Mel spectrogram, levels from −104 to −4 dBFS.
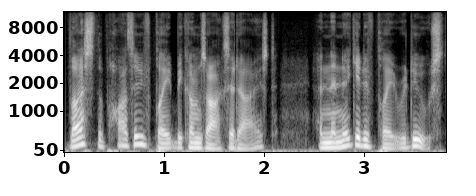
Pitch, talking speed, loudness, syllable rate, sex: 125 Hz, 170 wpm, -17 LUFS, 7.7 syllables/s, male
